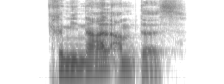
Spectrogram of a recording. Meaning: genitive singular of Kriminalamt
- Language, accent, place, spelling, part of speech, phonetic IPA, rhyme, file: German, Germany, Berlin, Kriminalamtes, noun, [kʁimiˈnaːlˌʔamtəs], -aːlʔamtəs, De-Kriminalamtes.ogg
